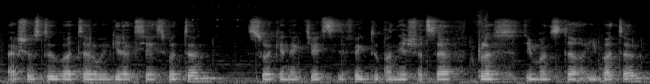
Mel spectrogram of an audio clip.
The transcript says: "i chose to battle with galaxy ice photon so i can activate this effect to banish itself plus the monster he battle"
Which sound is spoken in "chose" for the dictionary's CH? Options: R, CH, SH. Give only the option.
SH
